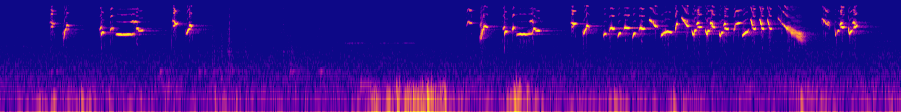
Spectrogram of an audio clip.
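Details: Aviary European goldfinch singing copia Malaga song. Short clusters of bright, tinkling chirps come first, then a brief pause, then a long, fast, busy stream of twittering notes.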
